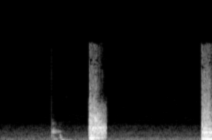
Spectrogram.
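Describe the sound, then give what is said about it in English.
Two sharp, loud coughs about a second apart, preceded by a softer catch in the throat, with quiet background and no talking. “uh, actually, I was coughing”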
